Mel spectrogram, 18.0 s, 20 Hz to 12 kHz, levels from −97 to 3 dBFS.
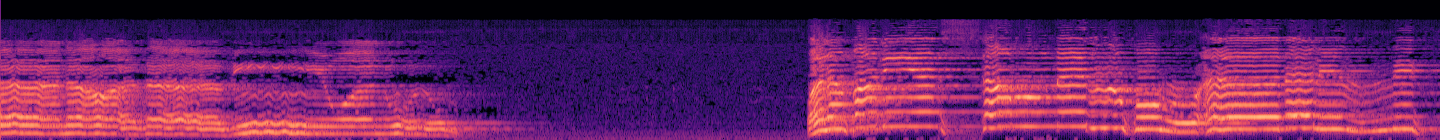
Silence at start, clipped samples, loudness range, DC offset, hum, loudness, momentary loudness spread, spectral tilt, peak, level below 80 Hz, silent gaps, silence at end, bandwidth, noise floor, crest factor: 0 s; under 0.1%; 11 LU; under 0.1%; none; -17 LUFS; 10 LU; -6 dB/octave; -2 dBFS; -60 dBFS; none; 0 s; 7.6 kHz; -56 dBFS; 16 dB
